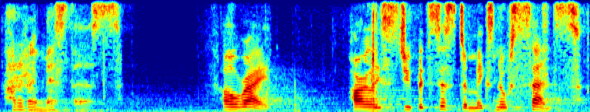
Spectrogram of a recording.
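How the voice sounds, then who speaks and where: A woman's voice: medium pitch, slow pace, background noise, natural voice. An actress voicing a young female vigilante hero who talks dry and sarcastic. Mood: wry. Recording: game cutscene with reverb and music.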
